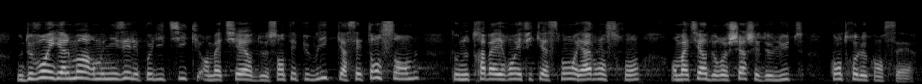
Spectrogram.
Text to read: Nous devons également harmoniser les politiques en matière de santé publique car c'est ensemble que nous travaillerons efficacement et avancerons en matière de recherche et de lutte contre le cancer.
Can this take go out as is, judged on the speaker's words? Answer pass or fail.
pass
